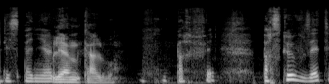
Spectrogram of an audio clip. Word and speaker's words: Julián Calvo: Oui, Comment vous le prononcez à l'espagnol? Julián Calvo.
